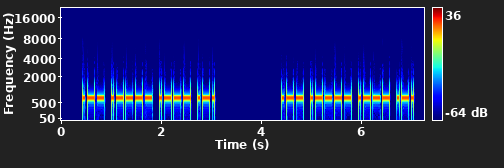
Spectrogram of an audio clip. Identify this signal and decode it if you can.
Morse code, heard as a keyed tone, about 24 wpm, 700 Hz. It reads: W1JR W1JR
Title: Call Signs Repeated 2x - 25wpm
